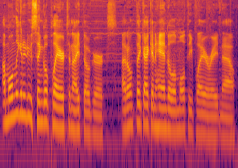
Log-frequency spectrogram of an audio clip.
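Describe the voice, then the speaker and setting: A man hosting a casual game livestream, thinking aloud haltingly and improvising story prompts as he goes. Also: mid-range voice, lively intonation, soft background music. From Canada. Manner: halting, thinking aloud, frequent throat clearing. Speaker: livestream host.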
